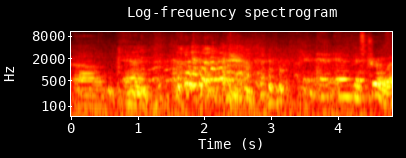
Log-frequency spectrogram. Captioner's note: laughter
